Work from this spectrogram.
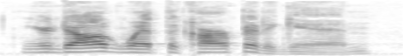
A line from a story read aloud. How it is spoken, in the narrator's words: said Crystal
